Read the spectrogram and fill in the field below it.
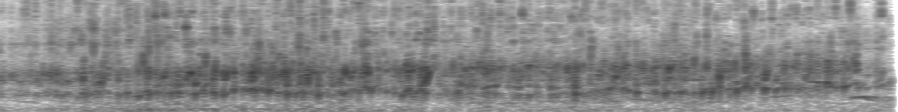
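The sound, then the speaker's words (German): Water is pumped through a hose into cups, pouring and splashing steadily in a continuous bubbling trickle with no breaks, fairly loud throughout. “Da ist die Pumpe und wenn die Pumpe mit Wasser gefüllt ist, drückst du und dann stehen da die Becher, dann geht es durch den Schlauch und dann geht es in die, in die Becher.”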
